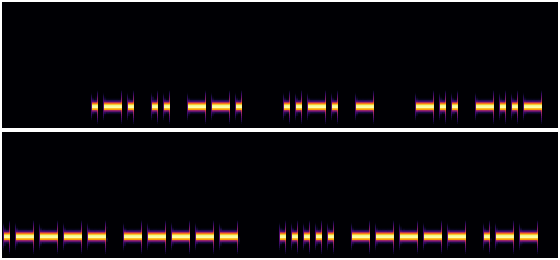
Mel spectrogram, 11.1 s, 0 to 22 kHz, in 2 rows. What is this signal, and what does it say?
Morse code, heard as a keyed tone, about 20 wpm, 700 Hz. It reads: RIG FT DX10 50W
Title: K1USN SST QSO Practice 20wpm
